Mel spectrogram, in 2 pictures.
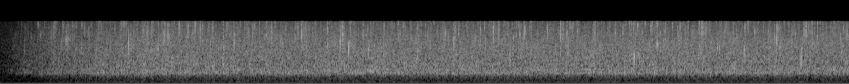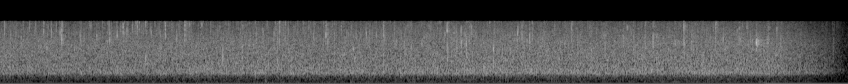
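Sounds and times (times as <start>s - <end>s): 
rain: 0.0s - 16.9s.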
